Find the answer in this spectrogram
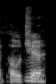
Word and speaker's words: Pocher: Is that how you pronounce it? Pocher, the 1/8 scale, like poacher? basically. Yeah, poacher. Yeah.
